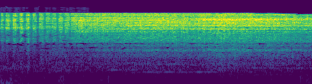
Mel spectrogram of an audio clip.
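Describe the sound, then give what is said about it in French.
Hiss of a bushmaster (Lachesis muta), a large venomous snake, opening with a few short breathy pulses and then a continuous, airy, high hiss that holds steady to the end. “Voici un son de serpent Grage.”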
